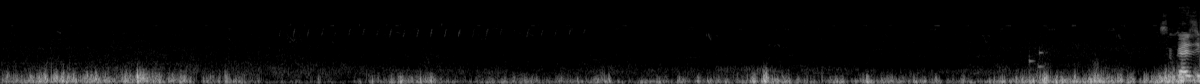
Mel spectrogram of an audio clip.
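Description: Gusty wind buffeting a phone microphone, a rough low rumble that rises and falls, easing off briefly about three seconds in. A faint rapid high trill is heard in the middle, between about two and six seconds.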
